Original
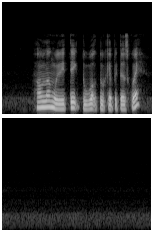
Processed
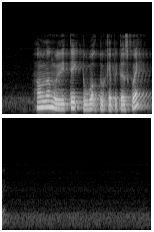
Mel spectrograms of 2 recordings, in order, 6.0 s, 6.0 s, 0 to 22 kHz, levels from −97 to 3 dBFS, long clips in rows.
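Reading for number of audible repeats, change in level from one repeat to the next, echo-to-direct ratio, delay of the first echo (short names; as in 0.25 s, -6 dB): 4, -5.5 dB, -13.0 dB, 72 ms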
